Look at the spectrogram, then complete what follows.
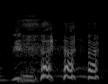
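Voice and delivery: high, loud burst of laughter; real laugh. Real, not acted. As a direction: burst out laughing at your own aside. Laughs after teasing the audience.

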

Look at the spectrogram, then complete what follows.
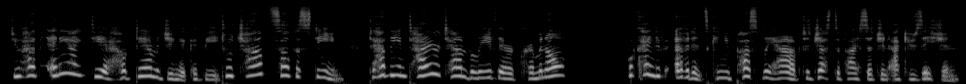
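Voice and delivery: high, indignant lecture; scold, pitched well up. A narrator's reading. Teacher defending her students to the policeman, indignant.

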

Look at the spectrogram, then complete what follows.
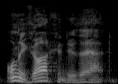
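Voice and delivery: plain reading voice

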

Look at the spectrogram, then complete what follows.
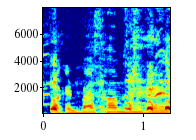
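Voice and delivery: loud, laughing slogan. Real, not acted. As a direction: laugh through the line.

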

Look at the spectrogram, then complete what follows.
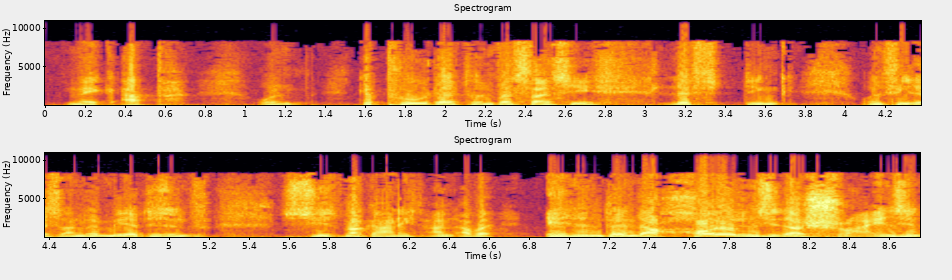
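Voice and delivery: ordinary talk, nothing marked

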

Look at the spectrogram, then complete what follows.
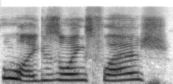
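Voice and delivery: high, drawn-out cartoon voice; Shaggy. Goofing with friends, high slow cartoon impression. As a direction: stretch it out slowly up high. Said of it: "pretty proud of my Shaggy impression".

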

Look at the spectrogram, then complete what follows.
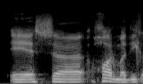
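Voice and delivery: ordinary talk

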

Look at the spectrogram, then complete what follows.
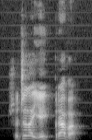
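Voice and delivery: loud, high insistent yell; forceful, impatient police bark; shouted order. A narrator's reading. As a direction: shout the command at a frozen colleague. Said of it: "krzyknął znowu Smyczek".

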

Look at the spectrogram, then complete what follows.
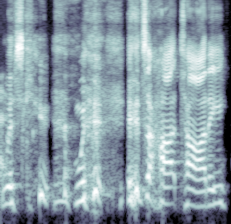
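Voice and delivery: real laughter breaking up the words; high, loud, cracking up while talking; laughing. Real, not acted. Player teasing about whiskey in the water skin, laughing hard.

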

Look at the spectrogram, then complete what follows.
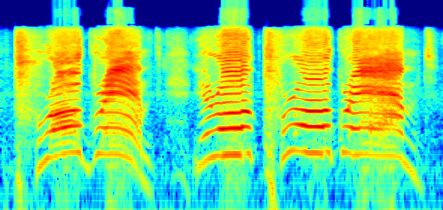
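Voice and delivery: high, loud outraged shouting; furious rant. Real, not acted. Host railing at a broken system, furious shouting. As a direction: hurl each word out, stretching the key ones.

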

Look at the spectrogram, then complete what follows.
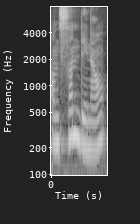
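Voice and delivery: normal talking voice

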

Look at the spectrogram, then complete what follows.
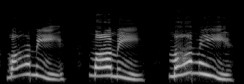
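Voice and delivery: high, loud cries for Mommy; terrified yelling. A narrator's reading. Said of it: "began yelling and crying".

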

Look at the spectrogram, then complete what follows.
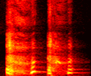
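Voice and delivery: sudden dry cough; a real throat-clearing cough. Real, not acted. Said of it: "Sorry, ik ga even een".

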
